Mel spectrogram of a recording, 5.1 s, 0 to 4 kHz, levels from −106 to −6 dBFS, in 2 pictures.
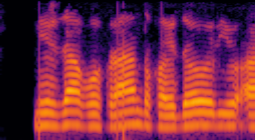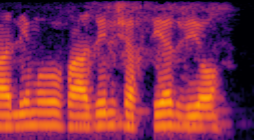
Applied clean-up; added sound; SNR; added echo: none; none; none; none.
